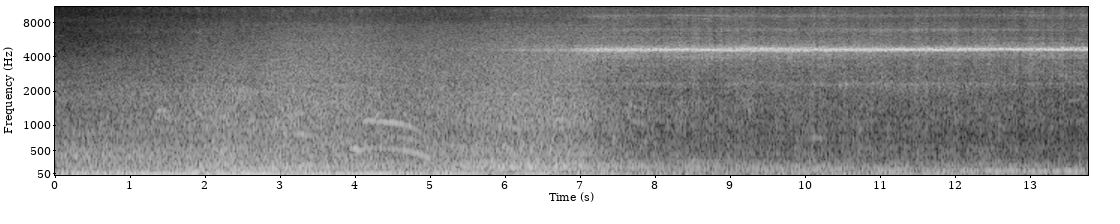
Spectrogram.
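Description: Train running on the rails with a steady rumble. About halfway through, a steady high-pitched wheel squeal sets in and holds.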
